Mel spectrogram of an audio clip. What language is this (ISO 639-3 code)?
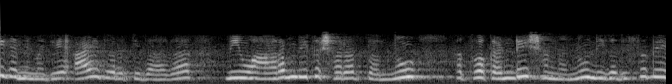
kan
